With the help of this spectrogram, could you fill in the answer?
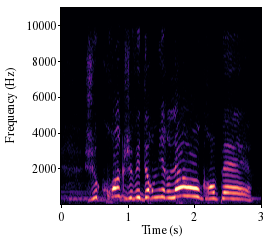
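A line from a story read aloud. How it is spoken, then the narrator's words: Shouting. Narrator (French): cria-t-elle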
